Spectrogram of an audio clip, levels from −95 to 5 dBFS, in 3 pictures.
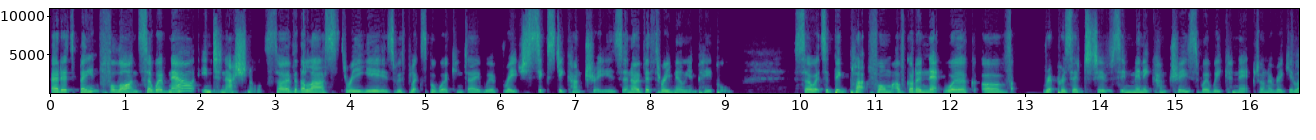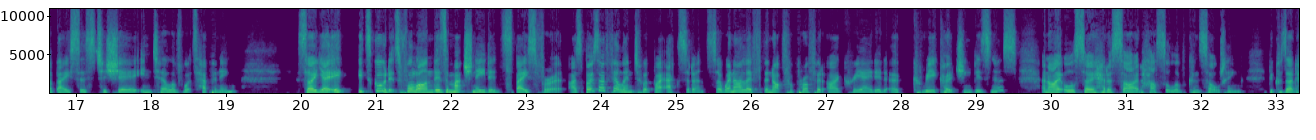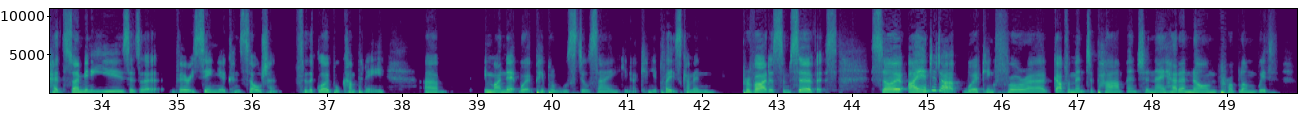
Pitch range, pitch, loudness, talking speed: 165-225 Hz, 180 Hz, -30 LUFS, 180 wpm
